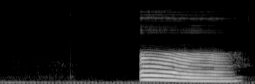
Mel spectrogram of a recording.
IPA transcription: ɹ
